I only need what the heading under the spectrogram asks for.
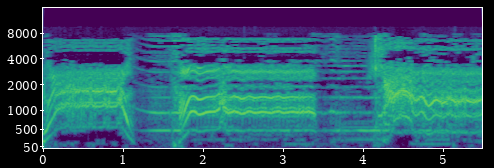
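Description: Qinqiang opera singing of the aria 'Heihu Zuotai' from the Qinqiang opera 'Huanghe Zhen', based on the novel Fengshen Yanyi. A loud, strained, high-pitched voice holds long wailing notes with swooping pitch, broken by two short pauses where a steady accompanying tone lingers.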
